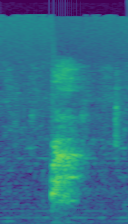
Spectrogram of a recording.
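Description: A dog lets out one sharp, loud bark, followed by a brief faint yip a moment later, against a quiet background.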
